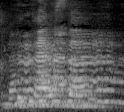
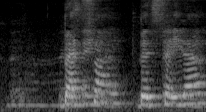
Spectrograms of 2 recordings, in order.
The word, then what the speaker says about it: Bethsaida: So when Jesus came to this city called Bethesda, so not Bethesda, Maryland, Bethesda, all the way. That one is bedside. Bethsaida, Yeah. Thank you. Yes, Bethsaida.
